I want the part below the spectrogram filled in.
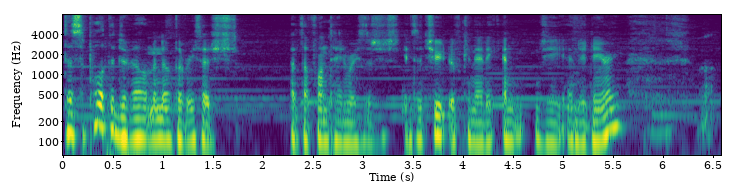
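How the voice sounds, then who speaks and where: A man's voice: lowish voice, a little fast. A man streaming a game, reading its written text aloud as he plays. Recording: music behind.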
